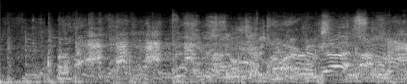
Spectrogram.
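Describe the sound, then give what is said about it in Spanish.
A loud, rowdy crowd of Arab drinkers in an Arab tavern talks and shouts over one another without pause, with occasional sharper yells rising above the constant din. “El policía pakistano se aleja hasta perderse entre los árabes que beben y gritan como enloquecidos.”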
